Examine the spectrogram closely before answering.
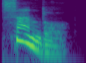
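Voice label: "sandal", British English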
